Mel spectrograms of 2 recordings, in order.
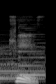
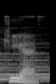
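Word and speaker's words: Kyiv: that border is ukraine's capital ki which most people used to refer to as kiev the russian pronunciation but after this conflict began many people in the west began to use the ukrainian pronunciation anyway belarus is a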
